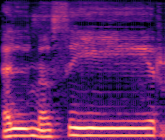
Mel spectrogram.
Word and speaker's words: المصير: This is not masir. Masir is a totally different word with a different meaning. This is al-masir. So the right way of pronouncing this is المصير masir, not masir. So make sure that the sad remains attenuated and avoid mixing it with a sin.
